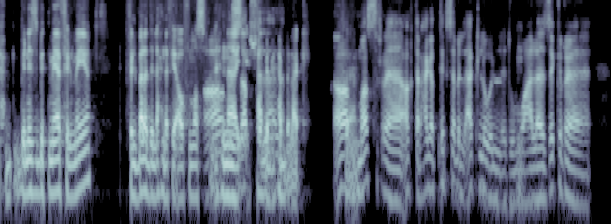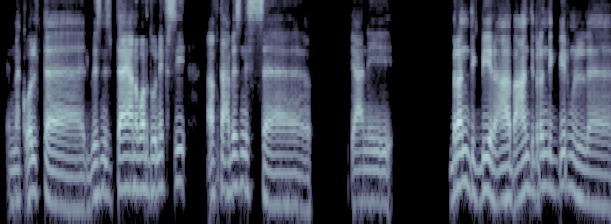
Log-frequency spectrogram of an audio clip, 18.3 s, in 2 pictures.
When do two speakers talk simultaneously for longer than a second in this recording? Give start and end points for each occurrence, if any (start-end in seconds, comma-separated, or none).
3.0-4.3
